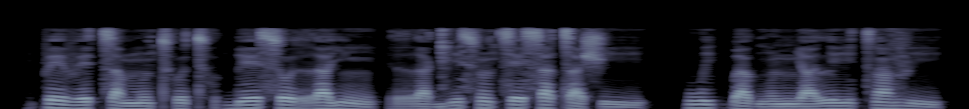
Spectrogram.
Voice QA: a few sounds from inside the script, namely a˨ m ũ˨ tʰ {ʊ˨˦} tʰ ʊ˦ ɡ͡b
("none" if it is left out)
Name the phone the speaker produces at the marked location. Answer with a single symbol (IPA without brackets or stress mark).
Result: ʊ˨˦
